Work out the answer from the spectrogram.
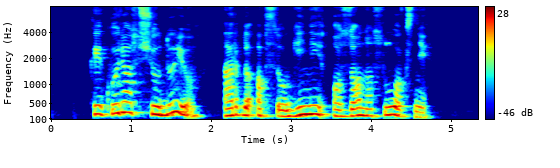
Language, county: Lithuanian, Vilnius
